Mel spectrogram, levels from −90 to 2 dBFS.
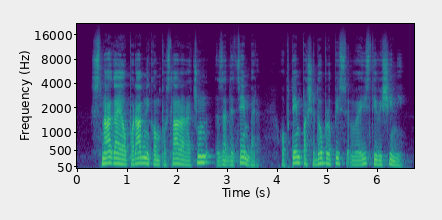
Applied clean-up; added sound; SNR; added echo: none; none; none; none.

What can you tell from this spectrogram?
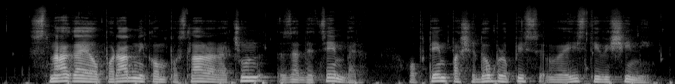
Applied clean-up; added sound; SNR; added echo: none; Fill (with liquid); 18 dB; none.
